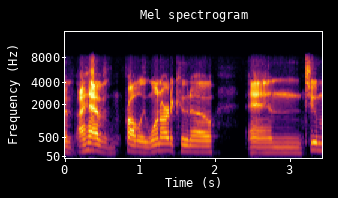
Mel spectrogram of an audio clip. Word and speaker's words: Articuno: Articuno. – The blue. Yeah. Articuno.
